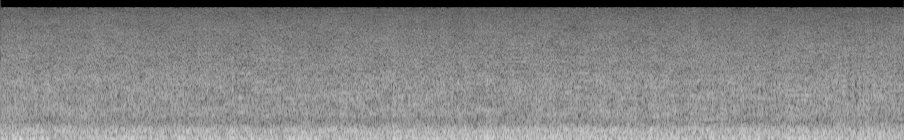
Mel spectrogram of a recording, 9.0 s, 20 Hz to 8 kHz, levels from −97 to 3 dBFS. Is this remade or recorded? remade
